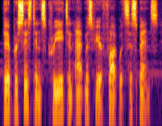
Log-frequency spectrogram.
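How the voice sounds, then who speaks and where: Male narrator, deep voice, grave nature-documentary storytelling with suspense, faint music underneath. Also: normal speed. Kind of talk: dramatic scripted narration of security footage.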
